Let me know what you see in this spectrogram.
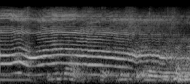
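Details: Newborn boy's cry just after delivery: a strong, high-pitched, sustained, normal vigorous cry. He is then weighed and latches on to breastfeed.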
